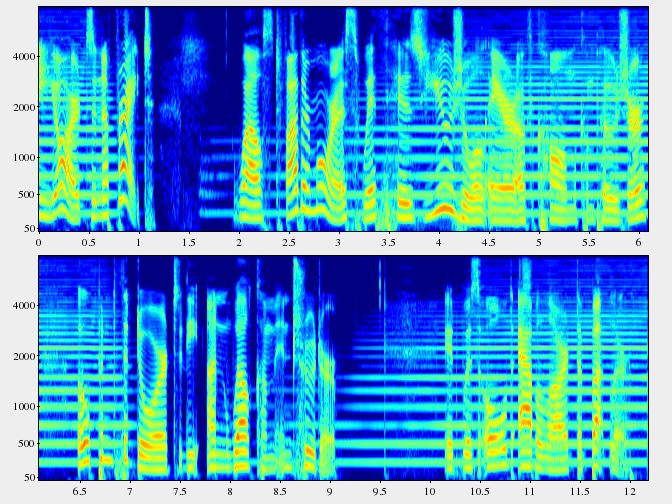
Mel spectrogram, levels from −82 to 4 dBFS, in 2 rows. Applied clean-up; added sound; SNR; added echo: none; Brass instrument; 12 dB; none.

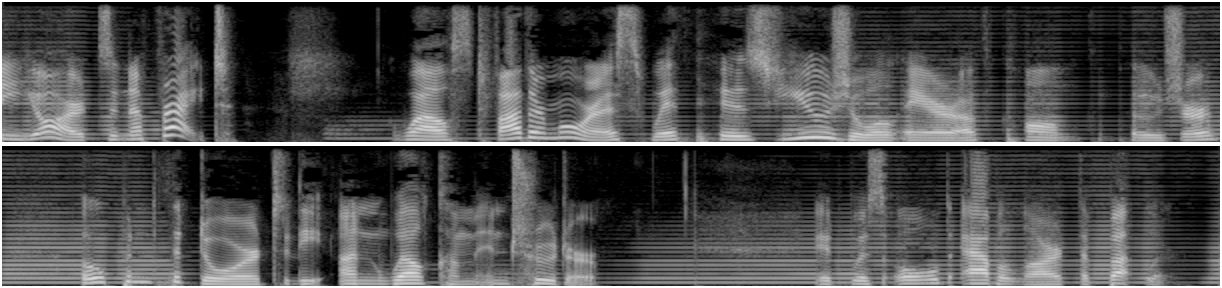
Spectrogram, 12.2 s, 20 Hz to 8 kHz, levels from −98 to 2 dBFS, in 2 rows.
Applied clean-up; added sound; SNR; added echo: neural mask model RNNoise.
